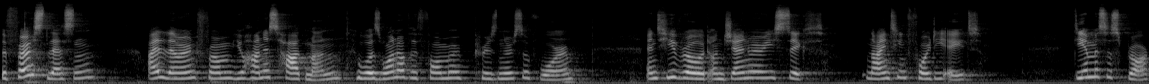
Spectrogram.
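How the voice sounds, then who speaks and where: A woman with a German accent, high-pitched, at a moderate pace with ordinary pitch variation and long, frequent pauses. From Germany. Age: 20s. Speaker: student speaker. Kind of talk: speech. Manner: halting.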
